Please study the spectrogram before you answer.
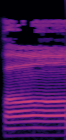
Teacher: یا در حرف مقطعه قاف، این قاف هم مد لازمه و مخفف حرفی است، یعنی یک حرفه و غیر مشدده و خیلی ساده، این رو به اندازه 6 حرکت میکشیم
